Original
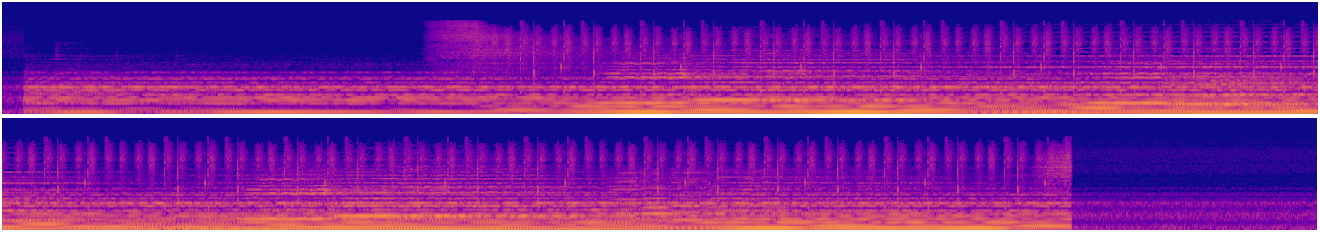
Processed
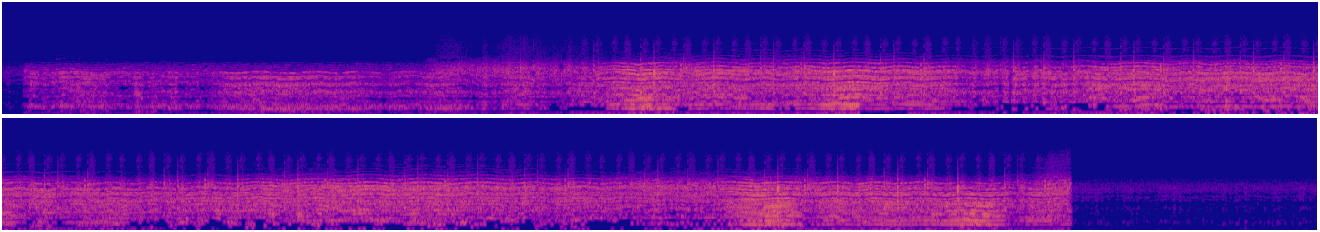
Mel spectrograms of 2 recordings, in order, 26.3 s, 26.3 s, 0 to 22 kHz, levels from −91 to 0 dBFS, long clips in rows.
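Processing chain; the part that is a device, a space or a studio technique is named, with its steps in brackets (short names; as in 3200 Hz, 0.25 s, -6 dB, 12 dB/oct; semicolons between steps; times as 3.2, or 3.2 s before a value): spectral gate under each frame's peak -25 dB weak; 8.57–9.06 HPF 840 Hz -> 270 Hz 6 dB/oct; cassette deck with a dirty head (tape spacing loss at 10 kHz 36 dB; wow and flutter; white noise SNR 36 dB); resonant high shelf 2800 Hz -9 dB, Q 3; gain +11.5 dB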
